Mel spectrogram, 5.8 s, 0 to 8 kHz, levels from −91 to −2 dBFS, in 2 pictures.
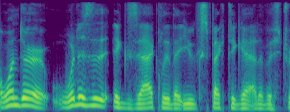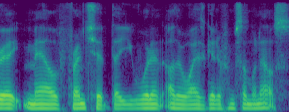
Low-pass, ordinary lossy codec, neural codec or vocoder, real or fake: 7.2 kHz; AAC, 48 kbps; none; real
